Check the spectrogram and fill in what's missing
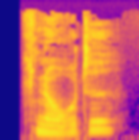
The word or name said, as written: KNORTEDE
